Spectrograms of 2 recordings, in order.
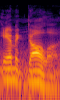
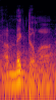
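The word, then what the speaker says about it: amygdala: A character this game pronounces it Amagdala, and I think that's incorrect. It's actually amydala.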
